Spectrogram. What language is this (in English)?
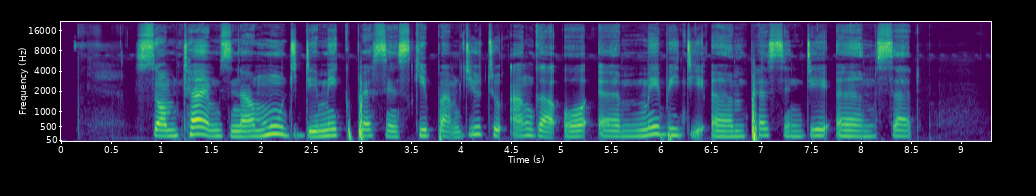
Nigerian Pidgin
